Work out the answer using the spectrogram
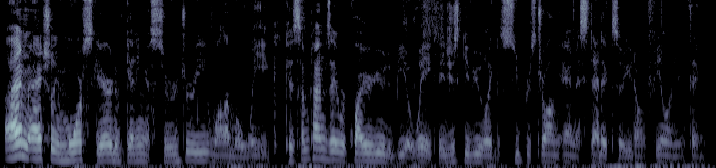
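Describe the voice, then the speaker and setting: A man's voice: medium pitch, a little fast, gravelly, few pauses, mellow. A young man hosting a casual podcast chat with friends, joking loosely and swearing often. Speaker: podcast host.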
